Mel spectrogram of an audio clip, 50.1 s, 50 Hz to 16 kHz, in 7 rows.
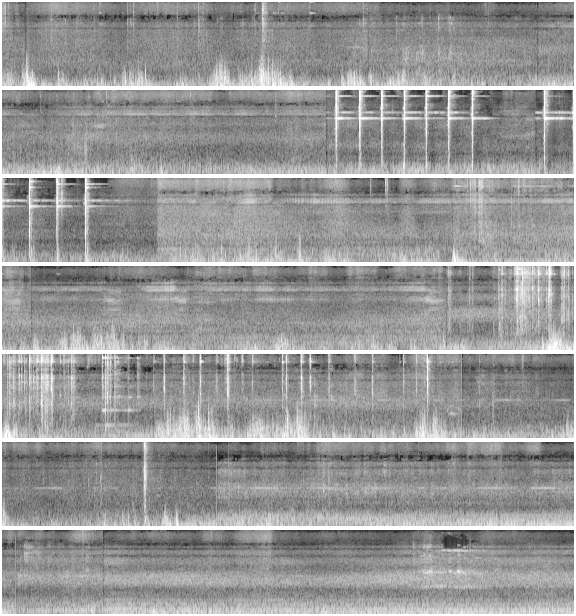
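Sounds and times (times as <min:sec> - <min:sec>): hammer striking metal tent peg: 0:11.2 - 0:15.8.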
